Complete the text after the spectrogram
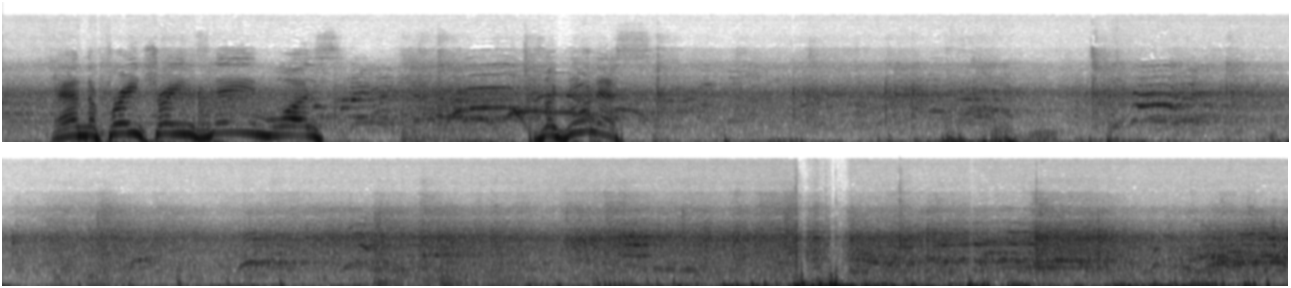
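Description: Skates scrape on ice.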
